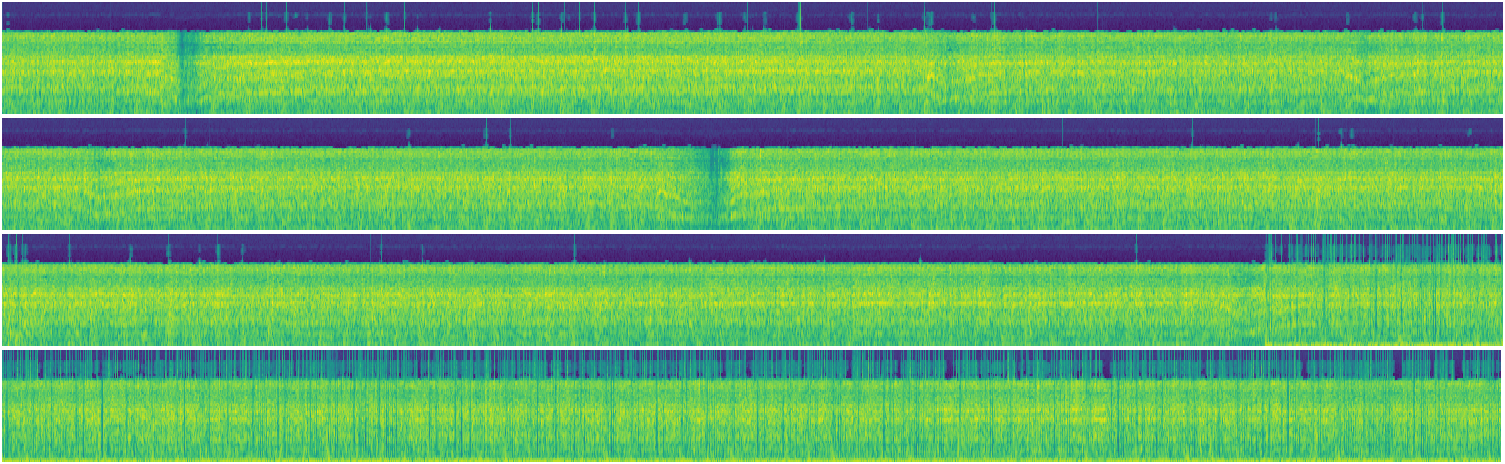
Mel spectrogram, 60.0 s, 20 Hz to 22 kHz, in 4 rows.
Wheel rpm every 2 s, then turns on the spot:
210, 190, 210, 220, 200, 230, 220, 210, 210, 230, 170, 190, 230, 240, 240, 230, 230, 230, 230, 230, 230, 200, 230, 230, 230, 230, 230, 230, 230, 230.
none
